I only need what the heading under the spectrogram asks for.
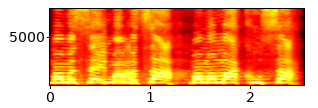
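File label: ma ma se ma ma sa ma ma coo sa, gibberish; Voice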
